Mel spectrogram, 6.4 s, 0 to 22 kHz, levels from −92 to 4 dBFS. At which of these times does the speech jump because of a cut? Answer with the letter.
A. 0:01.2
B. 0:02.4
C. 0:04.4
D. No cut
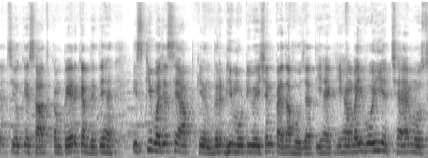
D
